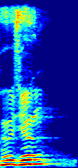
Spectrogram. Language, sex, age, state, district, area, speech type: Bodo, male, 60+, Assam, Kokrajhar, rural, read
